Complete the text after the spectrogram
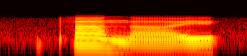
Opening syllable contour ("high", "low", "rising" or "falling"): falling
